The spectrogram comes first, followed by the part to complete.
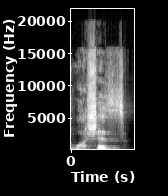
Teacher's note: We learned that wash becomes washes, and the S consonant is pronounced as a Z sound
